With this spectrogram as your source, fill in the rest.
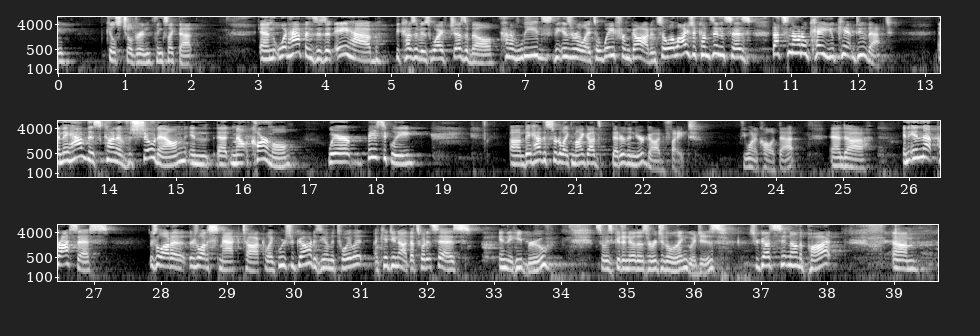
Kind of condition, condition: setting, live audience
